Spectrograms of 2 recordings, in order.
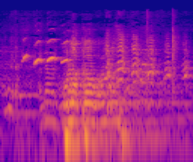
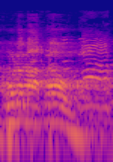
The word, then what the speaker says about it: bulalakaw: Bulakaw. Oy, pag nagmali ha, pag nagmali ang pronunciation ha, dapat bulalakaw. Oh, kahit ka bulakaw kahit ka ganun ka pa, pero ang words mo ay bulakaw, out ka na.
